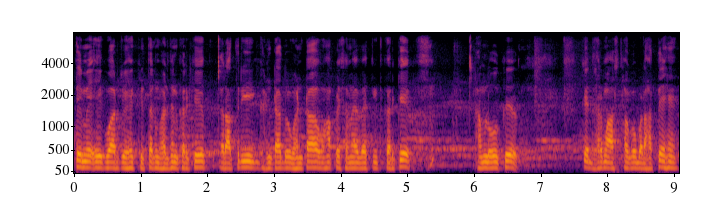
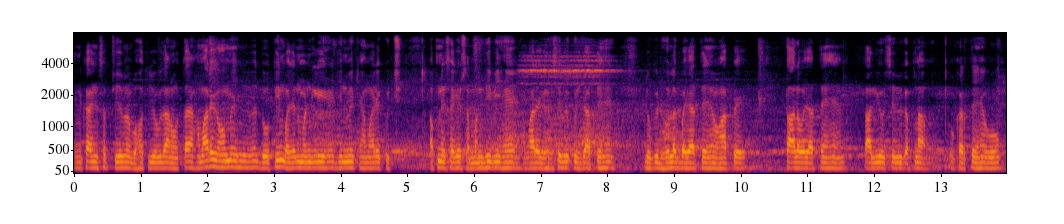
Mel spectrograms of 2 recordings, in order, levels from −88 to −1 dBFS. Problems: none marked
